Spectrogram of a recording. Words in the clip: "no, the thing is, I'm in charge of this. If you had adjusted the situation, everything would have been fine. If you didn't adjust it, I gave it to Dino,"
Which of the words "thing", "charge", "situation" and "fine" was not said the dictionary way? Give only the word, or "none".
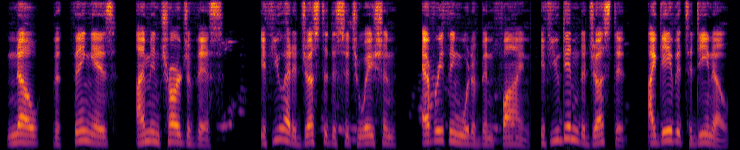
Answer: none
